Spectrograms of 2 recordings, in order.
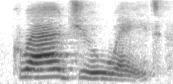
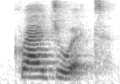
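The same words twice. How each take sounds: First: The last syllable sounds like eight. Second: The last syllable sounds like it. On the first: It is used as a verb. "If it's a verb, we fully pronounce eight" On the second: It is used as a noun or adjective. "if it's an adjective or a noun, then this is reduced"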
